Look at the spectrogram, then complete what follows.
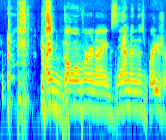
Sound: co-hosts laughing

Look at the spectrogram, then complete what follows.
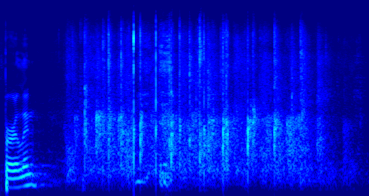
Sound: audience applauding

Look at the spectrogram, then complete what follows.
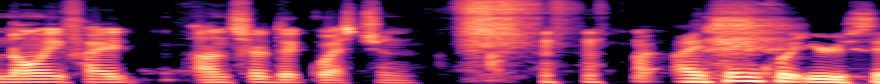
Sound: laughter

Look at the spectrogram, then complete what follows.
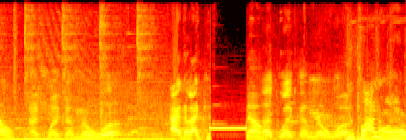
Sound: beep; beep

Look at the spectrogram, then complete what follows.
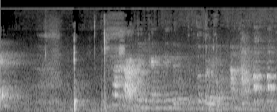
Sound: laughs

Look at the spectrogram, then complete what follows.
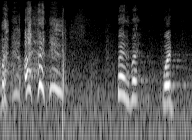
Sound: nervous chuckle

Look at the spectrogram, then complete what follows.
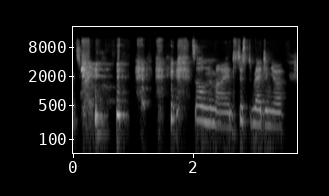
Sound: chuckling

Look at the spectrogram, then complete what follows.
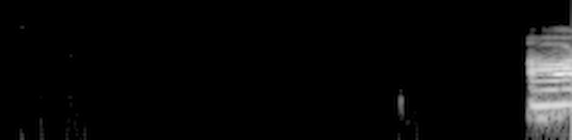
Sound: silence

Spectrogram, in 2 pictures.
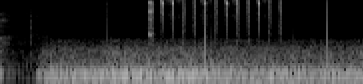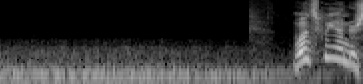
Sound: electronic typing

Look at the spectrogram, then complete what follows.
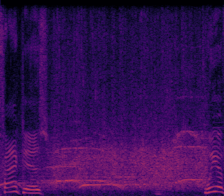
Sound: applause

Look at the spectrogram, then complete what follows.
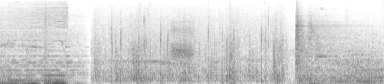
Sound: boots marching; metal door creaking

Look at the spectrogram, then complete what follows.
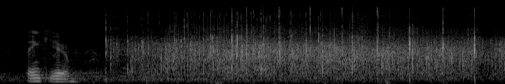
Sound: audience applauding

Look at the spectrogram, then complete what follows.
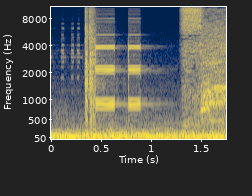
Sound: access denied beep

